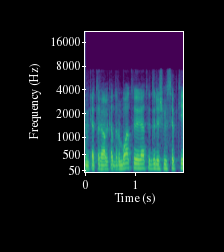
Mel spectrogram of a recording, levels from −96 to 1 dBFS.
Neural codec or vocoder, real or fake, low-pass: autoencoder, 48 kHz, 32 numbers a frame, DAC-VAE, trained on Japanese speech; fake; 7.2 kHz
